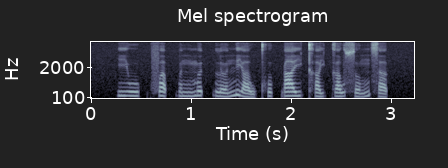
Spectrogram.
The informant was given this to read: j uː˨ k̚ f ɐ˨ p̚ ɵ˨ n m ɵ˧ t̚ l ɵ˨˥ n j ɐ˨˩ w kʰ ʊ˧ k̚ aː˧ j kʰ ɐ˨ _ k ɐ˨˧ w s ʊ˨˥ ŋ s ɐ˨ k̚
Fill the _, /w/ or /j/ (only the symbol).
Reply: j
